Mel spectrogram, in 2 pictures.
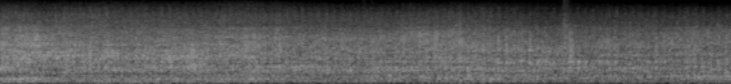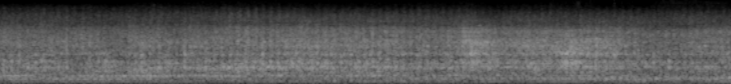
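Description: Strong wind blows outdoors, rushing and gusting steadily.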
